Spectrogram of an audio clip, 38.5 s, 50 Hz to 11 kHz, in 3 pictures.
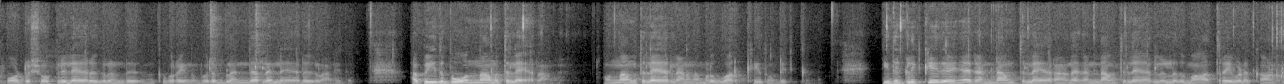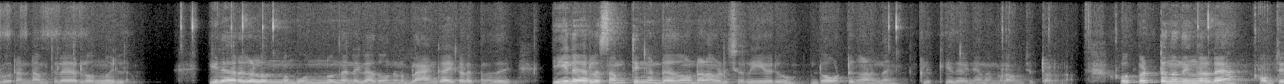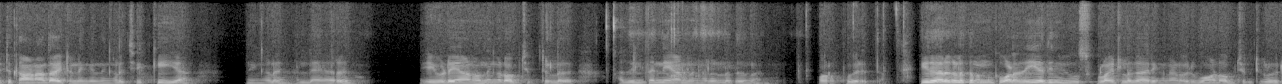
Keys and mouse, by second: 4.0-5.8 drag, 8.0-9.2 drag, 9.2 middle click, 13.8-22.8 middle drag, 24.1-32.9 drag.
